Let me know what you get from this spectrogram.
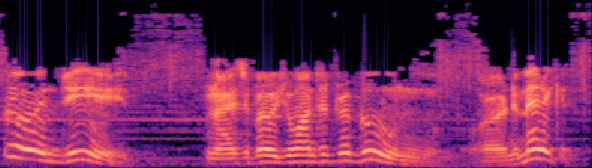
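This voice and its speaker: Courteous manor gentleman, period radio play, lively pitch, muffled sound, faint music underneath. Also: brisk. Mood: polite. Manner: polite, genteel, expressive. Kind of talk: 1940s radio drama acting. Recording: dull old radio broadcast, faint music.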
